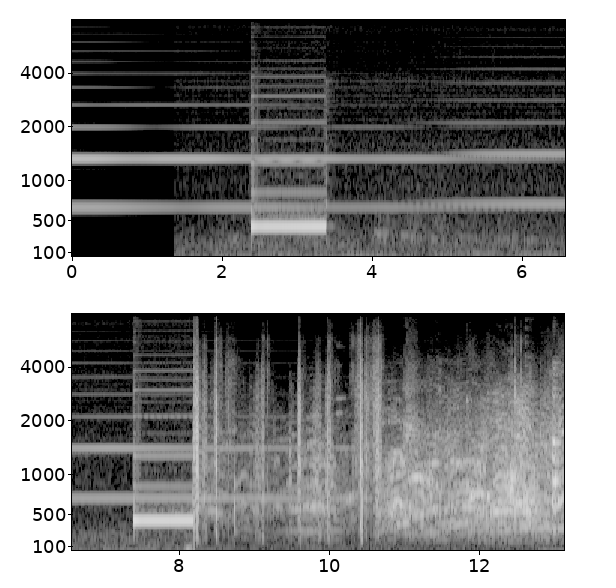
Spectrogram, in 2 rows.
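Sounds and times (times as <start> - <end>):
steady hum: 1.4 - 10.8
electronic ringback tones of an outgoing phone call: 7.4 - 8.4
clicks and rustling: 8.1 - 10.7
person talking on a phone call: 8.2 - 10.8
laughter: 8.3 - 13.1.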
